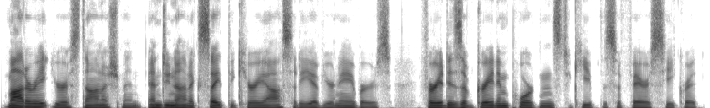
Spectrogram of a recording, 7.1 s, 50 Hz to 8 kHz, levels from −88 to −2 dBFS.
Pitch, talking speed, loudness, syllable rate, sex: 110 Hz, 195 wpm, -22 LUFS, 6.1 syllables/s, male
